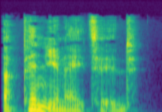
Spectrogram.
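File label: "opinionated", British English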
